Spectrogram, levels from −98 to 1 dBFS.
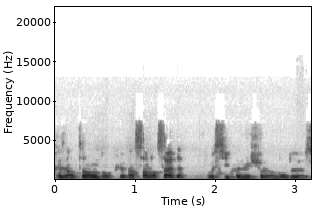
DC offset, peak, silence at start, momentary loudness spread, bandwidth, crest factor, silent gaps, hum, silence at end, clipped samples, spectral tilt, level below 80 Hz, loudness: under 0.1%; -6 dBFS; 0 s; 8 LU; 7.8 kHz; 14 dB; none; none; 0 s; under 0.1%; -4 dB/octave; -52 dBFS; -21 LUFS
